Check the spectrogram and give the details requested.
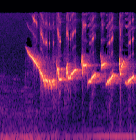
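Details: Male orange-headed thrush in captivity giving lure song: a long whistled note sliding downward, then a quick run of clear, looping whistles repeated several times, loud and bright over a faint low hum.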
